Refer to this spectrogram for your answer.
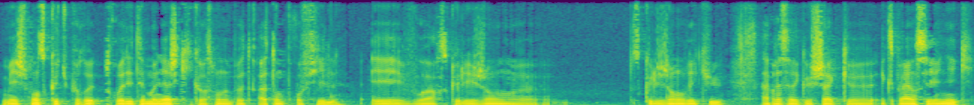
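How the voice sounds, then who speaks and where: A man talks very fast in a very deep, low pitch, his intonation monotone and flat. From Martinique. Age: young. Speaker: podcast host. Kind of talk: interview. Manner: hesitant, many fillers.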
